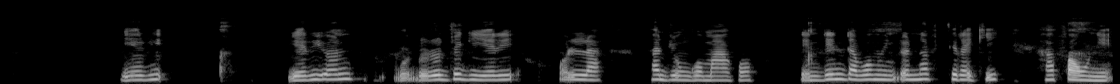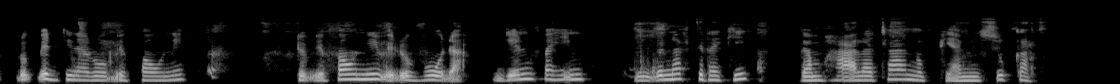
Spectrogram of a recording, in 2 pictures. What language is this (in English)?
Fula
